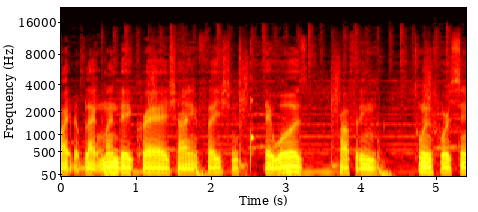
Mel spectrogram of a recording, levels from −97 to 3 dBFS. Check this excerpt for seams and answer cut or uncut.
cut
